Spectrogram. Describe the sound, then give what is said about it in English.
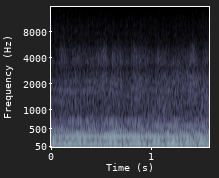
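A propeller plane climbs and banks upwards into the clouds after takeoff from a runway, its deep engine hum droning steadily at a constant pitch and loudness throughout, with no voices. “The plane rattles and bumps down the runway. Soon it's banking upwards into the clouds.”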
